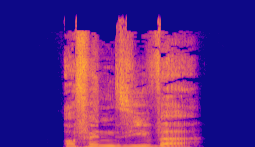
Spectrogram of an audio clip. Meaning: 1. comparative degree of offensiv 2. inflection of offensiv: strong/mixed nominative masculine singular 3. inflection of offensiv: strong genitive/dative feminine singular
- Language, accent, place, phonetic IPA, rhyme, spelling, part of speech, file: German, Germany, Berlin, [ɔfɛnˈziːvɐ], -iːvɐ, offensiver, adjective, De-offensiver.ogg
